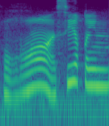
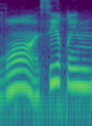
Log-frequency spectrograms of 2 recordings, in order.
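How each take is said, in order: The two takes are said the same way.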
